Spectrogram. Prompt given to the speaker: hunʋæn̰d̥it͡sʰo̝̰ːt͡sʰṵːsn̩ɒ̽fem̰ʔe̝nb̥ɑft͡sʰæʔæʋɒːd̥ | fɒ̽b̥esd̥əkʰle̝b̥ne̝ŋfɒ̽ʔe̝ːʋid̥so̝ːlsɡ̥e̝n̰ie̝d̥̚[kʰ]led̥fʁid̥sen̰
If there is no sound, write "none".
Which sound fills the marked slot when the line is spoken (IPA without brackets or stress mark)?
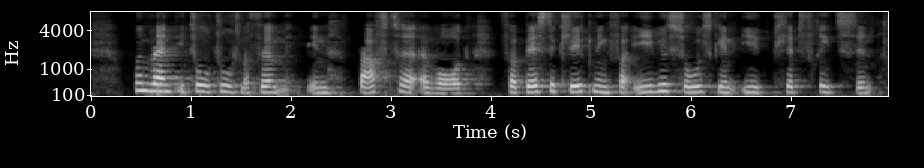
pʰ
